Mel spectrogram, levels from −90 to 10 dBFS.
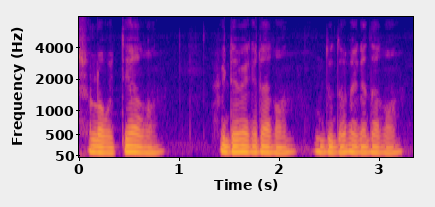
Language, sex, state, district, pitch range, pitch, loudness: Chakma, male, Tripura, Unakoti, 115-130 Hz, 125 Hz, -17 LUFS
